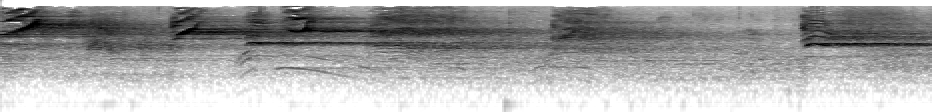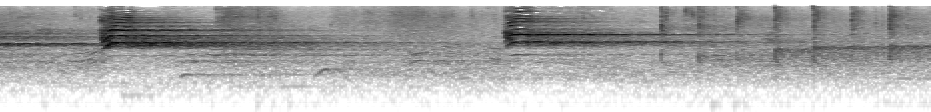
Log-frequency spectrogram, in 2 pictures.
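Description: A beluga whale whistles and squeals in high, sliding chirps.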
